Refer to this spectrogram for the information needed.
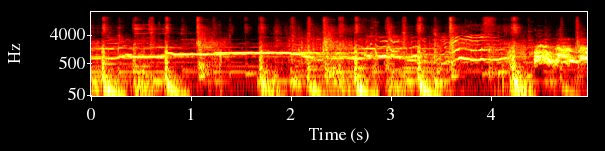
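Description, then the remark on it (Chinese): A dog wearing trousers barks in a rapid, steady series of sharp, loud yaps for several seconds, mixed with high whining yelps toward the end, with no one talking. “你快看呐、四弟带来的这条狗啊，还穿着裤子呢！”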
